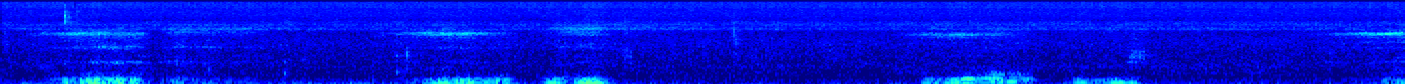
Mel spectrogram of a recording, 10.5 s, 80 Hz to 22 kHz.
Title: Alfie's snoring 2019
